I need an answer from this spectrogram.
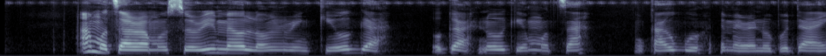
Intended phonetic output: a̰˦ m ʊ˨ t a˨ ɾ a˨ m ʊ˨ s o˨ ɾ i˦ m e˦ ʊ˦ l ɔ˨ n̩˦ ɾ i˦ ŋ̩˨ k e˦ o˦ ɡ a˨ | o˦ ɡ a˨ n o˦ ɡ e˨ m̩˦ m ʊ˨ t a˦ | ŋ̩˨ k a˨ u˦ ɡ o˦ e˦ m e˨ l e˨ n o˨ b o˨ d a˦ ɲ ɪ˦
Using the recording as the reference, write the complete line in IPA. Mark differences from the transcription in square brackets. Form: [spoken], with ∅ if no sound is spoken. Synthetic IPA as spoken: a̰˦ m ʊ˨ t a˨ ɾ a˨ m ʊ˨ s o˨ ɾ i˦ m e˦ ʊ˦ l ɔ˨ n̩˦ ɾ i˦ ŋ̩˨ k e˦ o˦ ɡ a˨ | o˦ ɡ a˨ n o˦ ɡ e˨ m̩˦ m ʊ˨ t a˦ | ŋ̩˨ k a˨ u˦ [ɡ͡b] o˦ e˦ m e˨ [ɾ] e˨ n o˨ b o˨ d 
